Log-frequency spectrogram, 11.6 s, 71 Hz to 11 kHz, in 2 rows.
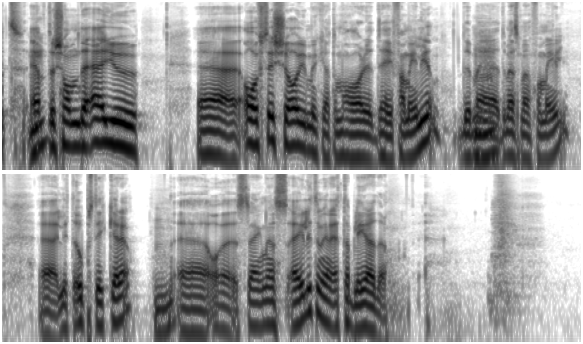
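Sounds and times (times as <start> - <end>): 
speech: 0.0 - 9.9
single sharp sneeze: 10.7 - 11.1.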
